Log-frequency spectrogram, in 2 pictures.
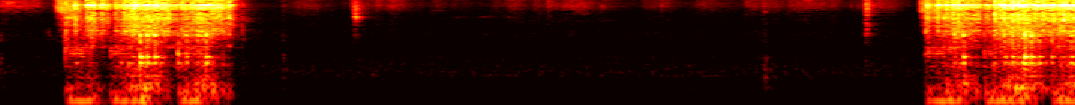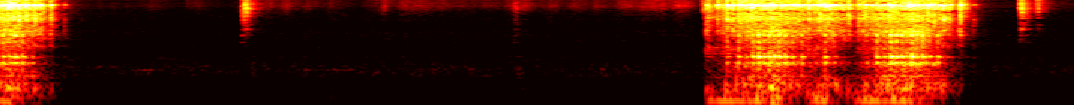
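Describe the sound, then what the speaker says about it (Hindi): A sewing machine stitches folded fabric with non-woven lining for a large travel bag, running in three short close bursts of rapid mechanical whirring separated by quiet pauses. "ऐसे फोल्ड करके यहाँ पे स्टिचिंग कर लेनी है यहाँ पे"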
